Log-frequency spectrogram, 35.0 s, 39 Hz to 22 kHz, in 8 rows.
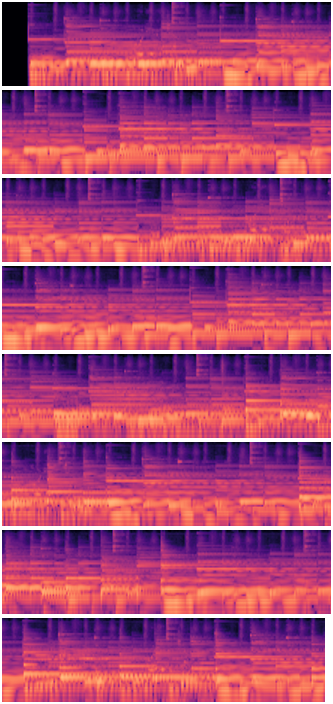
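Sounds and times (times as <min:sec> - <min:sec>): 
soft sad guitars: 0:00.4 - 0:35.0.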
